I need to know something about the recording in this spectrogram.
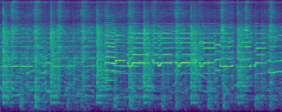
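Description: Traditional folk dance music: a reed pipe holds a steady drone and plays a wavering, ornamented melody over a regular beat on barrel drums (dhol).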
